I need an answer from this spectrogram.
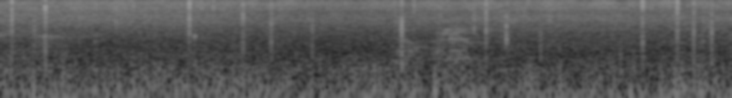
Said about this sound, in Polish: Patrz, nagle dwóch facetów sobie przypomniało, że można posiedzieć o takiej porze zimnej przy ognisku w ciemnościach.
